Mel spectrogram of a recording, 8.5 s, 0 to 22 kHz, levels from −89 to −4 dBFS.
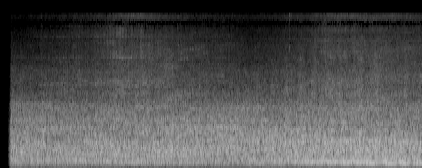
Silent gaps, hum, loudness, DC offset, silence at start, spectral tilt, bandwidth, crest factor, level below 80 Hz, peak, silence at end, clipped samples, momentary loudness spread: none; none; -30 LUFS; under 0.1%; 0.2 s; -6.5 dB/octave; 15.5 kHz; 14 dB; -54 dBFS; -16 dBFS; 0 s; under 0.1%; 5 LU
